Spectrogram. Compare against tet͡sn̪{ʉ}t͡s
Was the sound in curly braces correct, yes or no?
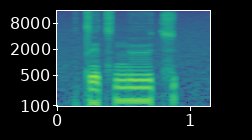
yes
